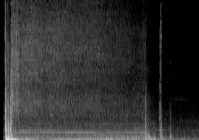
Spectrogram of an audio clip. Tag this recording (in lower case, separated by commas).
motor vehicle (road), vehicle, car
